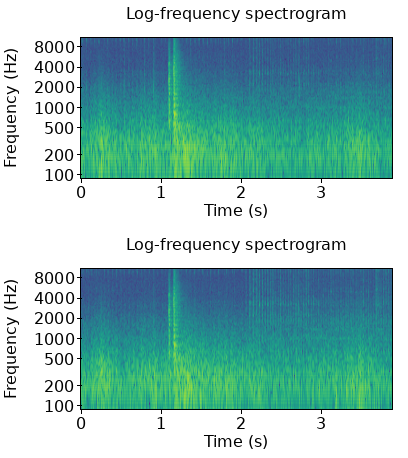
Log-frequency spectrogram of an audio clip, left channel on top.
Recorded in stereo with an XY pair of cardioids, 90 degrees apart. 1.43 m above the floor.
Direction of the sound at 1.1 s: 25° left.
